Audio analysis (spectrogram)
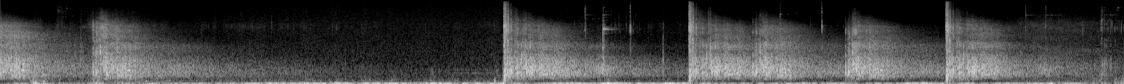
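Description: Walther Q4 SF pistol firing PPU Subsonic 158-grain full metal jacket rounds, with two sharp reports at the start, then a slower series of five loud, evenly spaced shots with brief ringing between them.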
